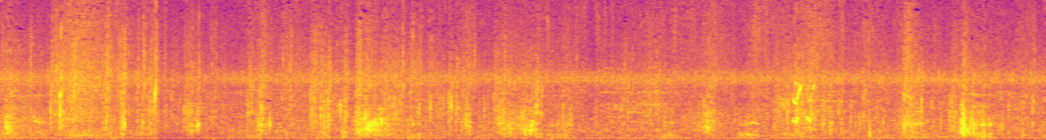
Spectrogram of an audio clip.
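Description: Long-tailed macaques moving over dry leaf litter, with scattered short rustles and crackles and a few brief monkey calls, including a short rising squeak about eight seconds in. A steady high-pitched hum runs underneath.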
